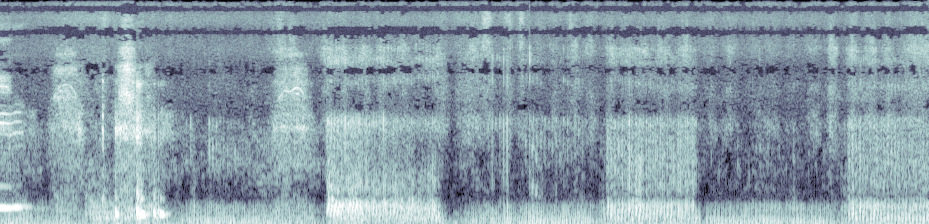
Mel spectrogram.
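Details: Domestic cat purring in low, rumbling bursts of about a second each, separated by short pauses, with faint rustling early on.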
